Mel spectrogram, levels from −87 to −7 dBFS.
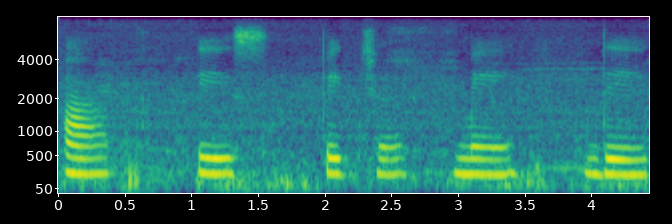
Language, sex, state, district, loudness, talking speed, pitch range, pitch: Hindi, female, Bihar, Kaimur, -19 LUFS, 65 wpm, 220-230 Hz, 225 Hz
